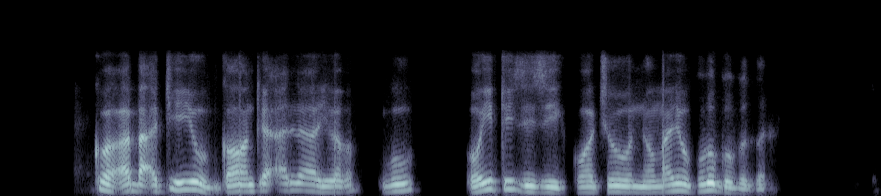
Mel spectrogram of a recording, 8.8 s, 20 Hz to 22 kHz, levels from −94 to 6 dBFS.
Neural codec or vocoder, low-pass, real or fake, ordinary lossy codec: codec, 24 kHz, 0.9 kbps, WavTokenizer, large speech release; 7.2 kHz; fake; Opus, 16 kbps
